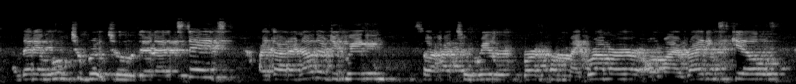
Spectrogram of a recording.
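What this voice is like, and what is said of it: Mixed non-native English accent. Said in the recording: “I still have an accent. It's a mix of everything... your accent is fine. It's like really, really nice to hear it”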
